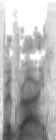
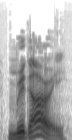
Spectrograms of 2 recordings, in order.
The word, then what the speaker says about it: Mrigari: root in ISKCON, and it just became Mrigrari. It somehow sounds, it flows off the tongue easier. Mrigrari, but that R shouldn't be there. Mrigari.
